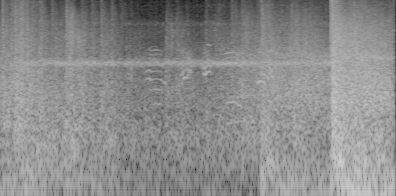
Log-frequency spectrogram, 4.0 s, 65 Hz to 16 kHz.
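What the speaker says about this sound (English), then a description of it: "Close range Katusha barrage" Katyusha rocket barrage in Company of Heroes 2: a rumbling stream of launches and thudding impacts that swells into a heavier burst at the end, under a commentator's speech.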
